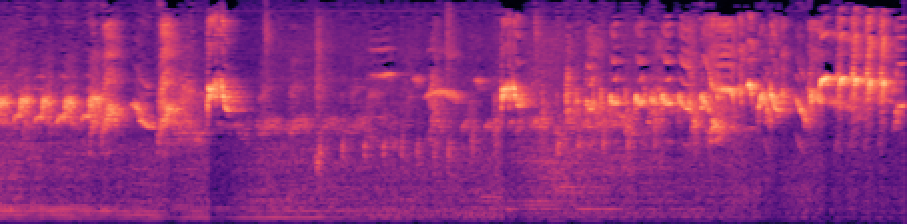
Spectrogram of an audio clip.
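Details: Untrained Chinese hwamei kept in a cage, singing in a structured way like a tame bird, pours out loud repeated whistles, sharp chirps and fast trilled phrases about twice a second.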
